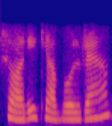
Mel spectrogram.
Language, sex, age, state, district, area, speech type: Urdu, female, 30-45, Uttar Pradesh, Rampur, urban, conversation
